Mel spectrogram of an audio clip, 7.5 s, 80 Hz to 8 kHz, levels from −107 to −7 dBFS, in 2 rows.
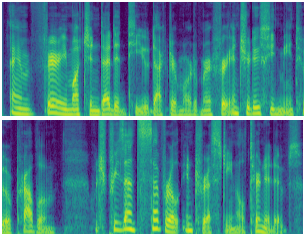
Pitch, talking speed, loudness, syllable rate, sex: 135 Hz, 160 wpm, -20 LUFS, 5.7 syllables/s, male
